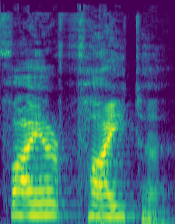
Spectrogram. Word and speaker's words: firefighter: Firefighter.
